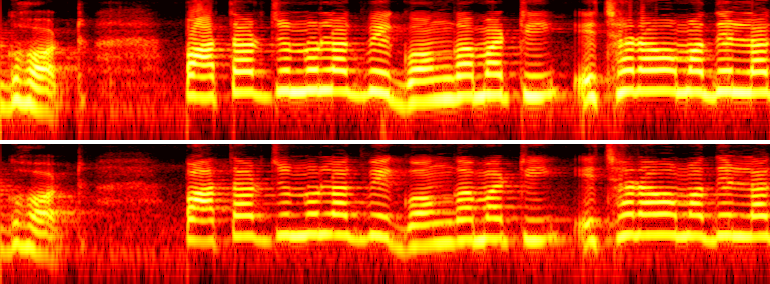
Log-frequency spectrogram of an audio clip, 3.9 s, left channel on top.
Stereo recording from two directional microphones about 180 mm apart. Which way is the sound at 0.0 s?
35° left (ahead or behind).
